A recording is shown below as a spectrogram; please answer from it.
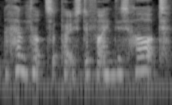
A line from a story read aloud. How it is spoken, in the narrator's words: John groans in embarrassment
